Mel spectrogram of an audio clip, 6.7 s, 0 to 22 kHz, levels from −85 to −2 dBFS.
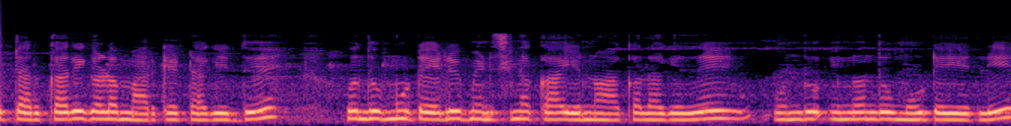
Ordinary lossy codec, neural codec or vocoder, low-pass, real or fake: none; none; 7.2 kHz; real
